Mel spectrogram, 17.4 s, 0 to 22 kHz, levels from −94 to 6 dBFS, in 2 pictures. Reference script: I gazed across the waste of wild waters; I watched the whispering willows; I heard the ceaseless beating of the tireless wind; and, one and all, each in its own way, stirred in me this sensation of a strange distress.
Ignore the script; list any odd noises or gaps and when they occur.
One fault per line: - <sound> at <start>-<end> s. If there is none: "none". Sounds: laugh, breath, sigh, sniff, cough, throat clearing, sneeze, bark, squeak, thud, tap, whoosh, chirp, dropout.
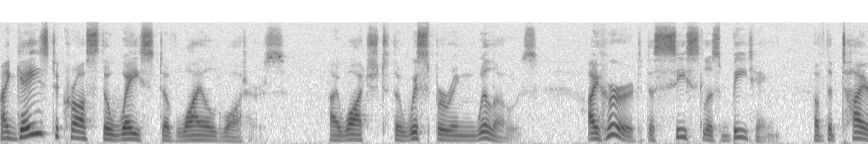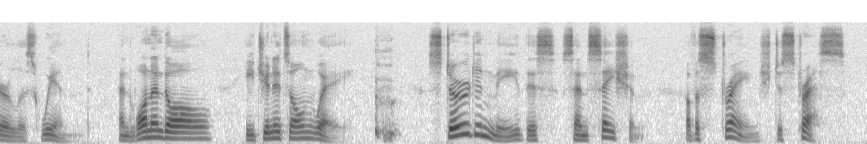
- cough at 12.4-12.7 s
